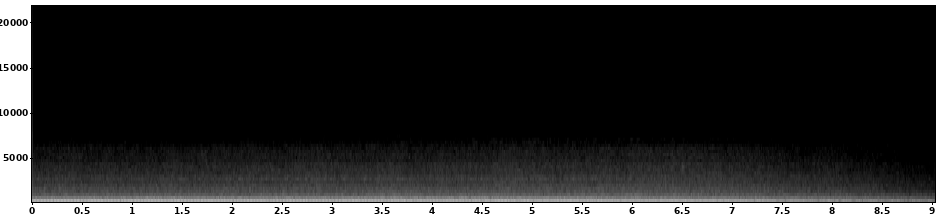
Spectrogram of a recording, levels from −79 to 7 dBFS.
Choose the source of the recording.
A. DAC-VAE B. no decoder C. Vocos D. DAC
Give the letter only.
B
